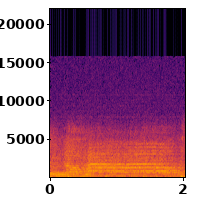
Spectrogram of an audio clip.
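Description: Stage cast singing together as a chorus, holding one long note from about half a second in.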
